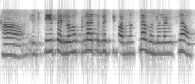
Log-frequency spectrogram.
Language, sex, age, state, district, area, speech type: Odia, female, 18-30, Odisha, Dhenkanal, rural, conversation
